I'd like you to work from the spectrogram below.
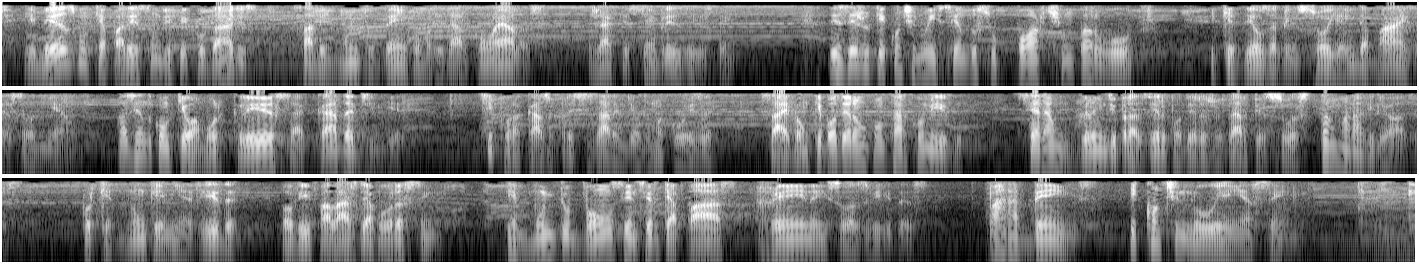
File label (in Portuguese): Aniversário Casamento Geral Masculino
